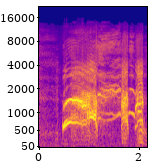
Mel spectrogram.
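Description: A person's high-pitched yell, starting about half a second in and held briefly, followed by shorter cries.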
